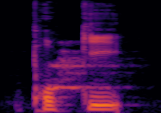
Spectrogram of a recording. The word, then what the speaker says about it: Pocky: Well, in Japanese, it would be Pokey. Yeah. And in English, I think we say Pocky.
